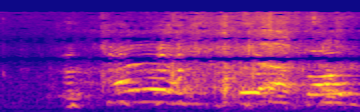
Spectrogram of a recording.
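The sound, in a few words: splashing in water while swimming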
